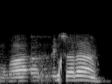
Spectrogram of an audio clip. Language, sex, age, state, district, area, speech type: Kashmiri, male, 18-30, Jammu and Kashmir, Anantnag, rural, conversation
